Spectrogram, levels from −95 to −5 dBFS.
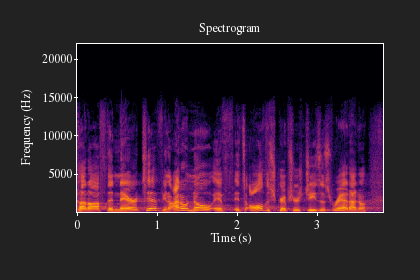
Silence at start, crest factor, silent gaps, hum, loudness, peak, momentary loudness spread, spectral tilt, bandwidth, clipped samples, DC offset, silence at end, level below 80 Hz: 0 s; 20 dB; none; none; -27 LUFS; -8 dBFS; 5 LU; -4 dB/octave; 14.5 kHz; under 0.1%; under 0.1%; 0 s; -84 dBFS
